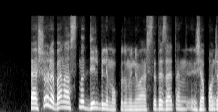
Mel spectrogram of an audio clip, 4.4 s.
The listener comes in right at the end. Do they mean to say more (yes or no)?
no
